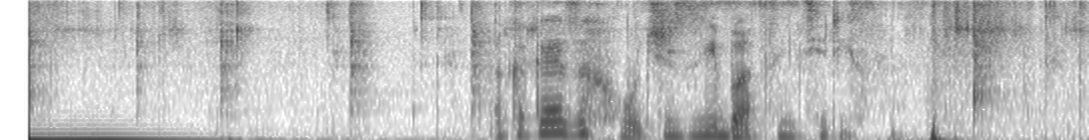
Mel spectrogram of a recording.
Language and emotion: Russian, angry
